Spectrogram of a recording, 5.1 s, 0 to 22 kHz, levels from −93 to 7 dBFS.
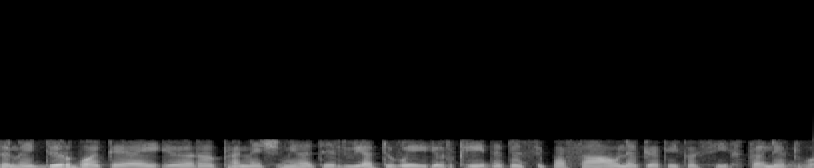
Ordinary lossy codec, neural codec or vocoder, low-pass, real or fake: AAC, 32 kbps; codec, 44.1 kHz, 1.7 kbps, Pupu-Codec; 3.6 kHz; fake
